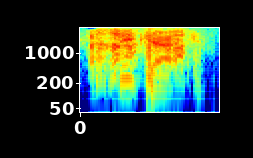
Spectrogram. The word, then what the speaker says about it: Fecak: How do you say your name? – Very carefully. Feecat. – Feecat. You know, I got to tell you, it's F-E-C-A-K. And I know in Central Europe, the C makes a TS sound.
